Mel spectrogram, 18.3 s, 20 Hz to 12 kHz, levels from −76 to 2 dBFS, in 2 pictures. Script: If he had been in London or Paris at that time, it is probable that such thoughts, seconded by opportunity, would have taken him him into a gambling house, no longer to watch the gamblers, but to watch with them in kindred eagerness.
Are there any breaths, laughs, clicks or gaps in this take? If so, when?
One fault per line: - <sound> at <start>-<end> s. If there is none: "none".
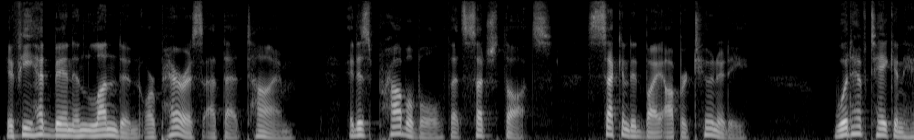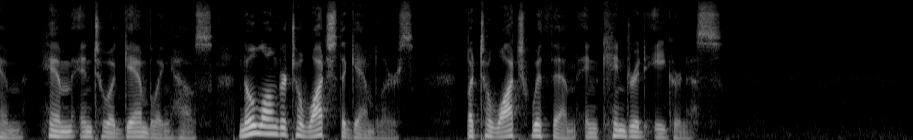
none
